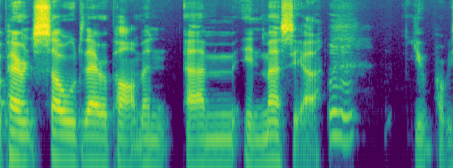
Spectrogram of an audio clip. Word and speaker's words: Murcia: You definitely didn't nail that. Just FYI. That's how they say it out there. Murcia.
